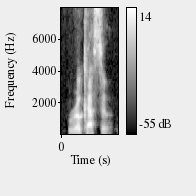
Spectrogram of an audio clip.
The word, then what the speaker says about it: Rukasu: You gotta say it right. It's Rukasu.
